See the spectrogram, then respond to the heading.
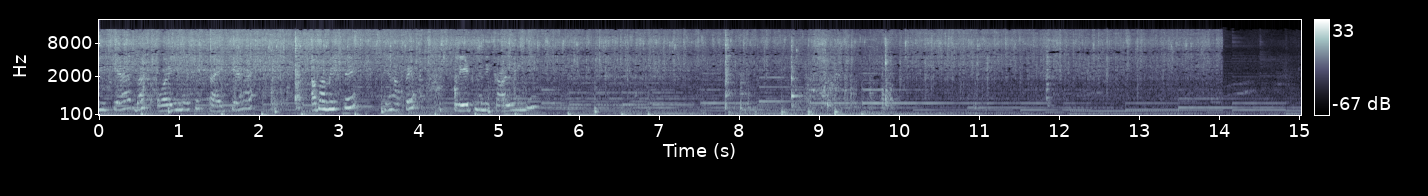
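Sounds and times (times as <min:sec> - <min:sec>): vegetables sizzling in oil: 0:00.0 - 0:14.1
steel spatula knocking on pan: 0:01.6 - 0:02.8, 0:07.8 - 0:10.0.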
